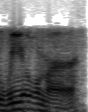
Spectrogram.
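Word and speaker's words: Wielmer: They say Wilmer. Oh, I I guess I can see how how you might mess that up. But, okay. So, it's Wilmer, but it's spelled with more syllables.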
